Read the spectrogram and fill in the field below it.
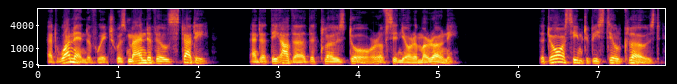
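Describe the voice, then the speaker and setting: A man narrating a dramatic audiobook in a measured storytelling manner. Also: lowish voice.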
